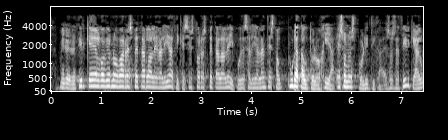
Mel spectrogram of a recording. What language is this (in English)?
Spanish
